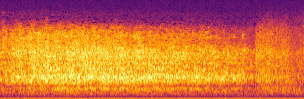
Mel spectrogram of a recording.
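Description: Audience applauding in a large hall, a dense clapping that starts abruptly and tapers off in the last second or so.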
